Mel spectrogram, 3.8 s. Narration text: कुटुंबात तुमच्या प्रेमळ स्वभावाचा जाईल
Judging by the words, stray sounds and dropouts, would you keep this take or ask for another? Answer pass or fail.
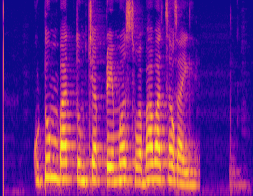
pass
